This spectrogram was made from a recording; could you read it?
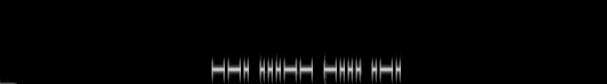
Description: Morse code, heard as a keyed tone, about 32 wpm, 700 Hz. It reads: G3BR
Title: DXCC-100 Call Signs - 4 Characters - Repeated 2x - 30wpm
